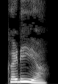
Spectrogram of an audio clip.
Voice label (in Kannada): "ಖೇಡ್ಯ", Kannada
